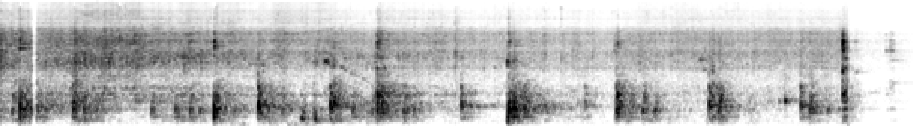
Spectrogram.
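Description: Mushroom gravy fries over a low flame in a pan, with repeated scraping stirs and soft clinks of a utensil over a steady sizzle, close up and with no voices.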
